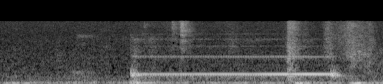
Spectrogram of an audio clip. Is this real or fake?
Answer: real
